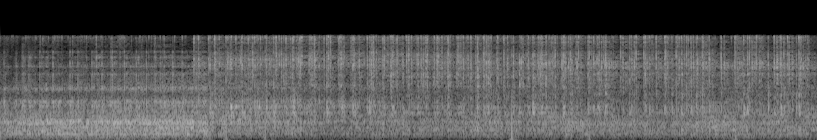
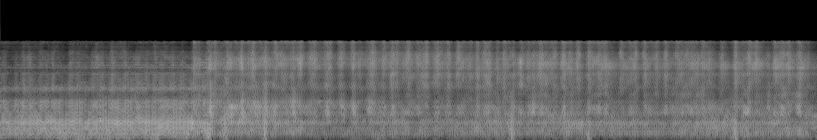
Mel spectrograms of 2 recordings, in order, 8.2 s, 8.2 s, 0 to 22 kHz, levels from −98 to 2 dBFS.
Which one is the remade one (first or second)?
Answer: second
